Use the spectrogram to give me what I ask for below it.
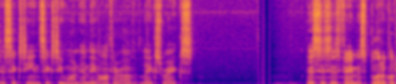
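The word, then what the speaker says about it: Lex Rex: and the author of lakes rakes this is his famous political treatise that the law is king often pronounced elects Rex but pedantically i'm pronouncing the e's long lakes rakes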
